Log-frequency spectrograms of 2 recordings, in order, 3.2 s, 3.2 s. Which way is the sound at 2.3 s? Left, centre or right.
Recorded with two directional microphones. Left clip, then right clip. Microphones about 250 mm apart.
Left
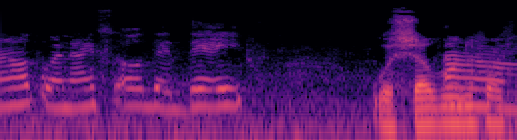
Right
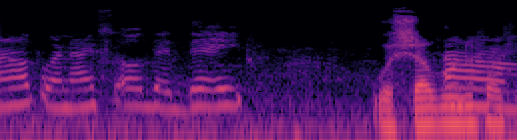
Right.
